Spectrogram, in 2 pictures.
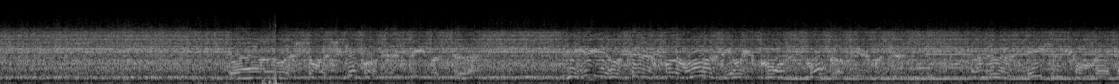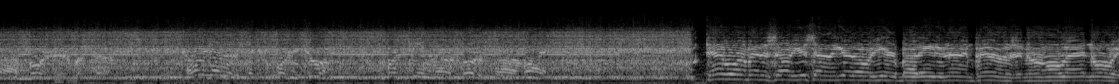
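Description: Galaxy DX-2547 CB base station's speaker receiving a distant station: a weak, garbled voice buried in static, coming through clearer and stronger about 18 seconds in.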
